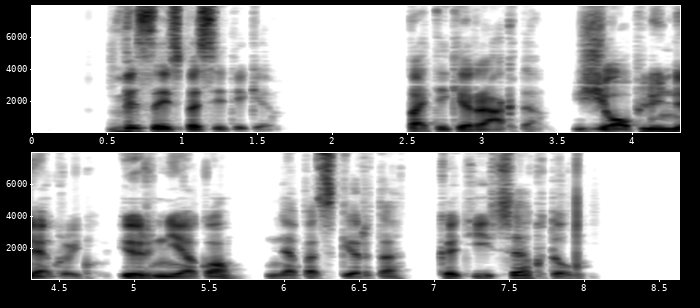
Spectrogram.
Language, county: Lithuanian, Vilnius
